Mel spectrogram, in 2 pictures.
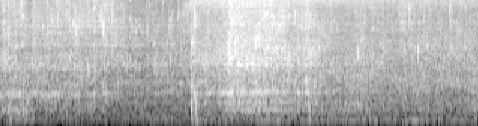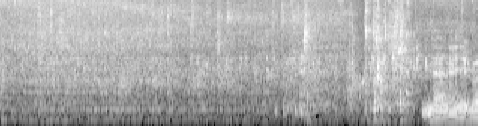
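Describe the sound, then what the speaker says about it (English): Cold water trickling slowly from a tap into a sink as it fills, a soft, steady splashing stream with occasional louder gushes, heard faintly under someone talking. "all I'm doing is running cold water, just slowly, fill it up first"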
